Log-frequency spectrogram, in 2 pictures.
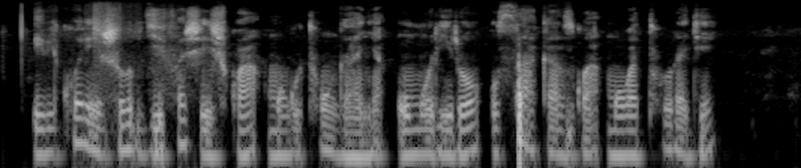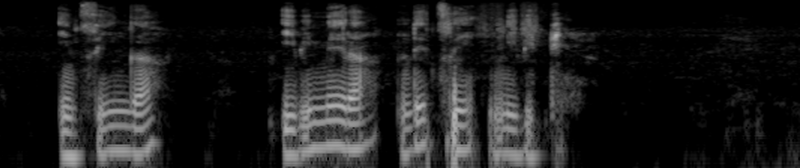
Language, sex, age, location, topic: Kinyarwanda, male, 18-24, Kigali, government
